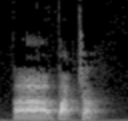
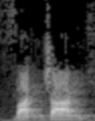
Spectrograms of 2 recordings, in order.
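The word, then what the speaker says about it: Bakchak (བག་ཆགས): B-A-G-C-H-A-K. – Something. – Bakchak. Kak. I mean, the problem is that in Tibetan, a lot of these Tibetan syllables, that there is, often they're in between like G and K. And so, you know, how do you spell it? It depends a little bit on, so it's difficult.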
